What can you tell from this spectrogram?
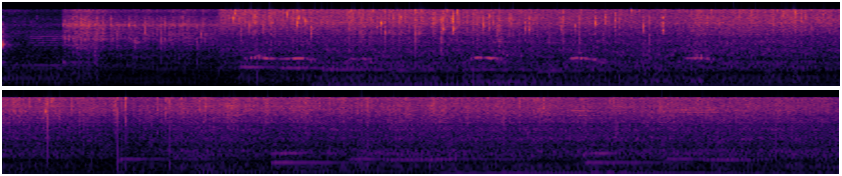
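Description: Chopped onions sizzling loudly as they fry in hot oil in a nonstick wok, stirred with a spatula. The sizzle starts just after they go in and grows louder about a second in.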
